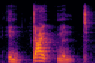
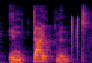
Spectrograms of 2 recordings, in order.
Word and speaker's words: indictment: to cut a crescent another word which we can find that has a silency is the word indictment indictment now if anybody knows what this word means can you write it in the comments i wonder new vocabulary for you today indictment indictment okay here you'll see the c before a strong sound indictment okay indictment okay we're going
